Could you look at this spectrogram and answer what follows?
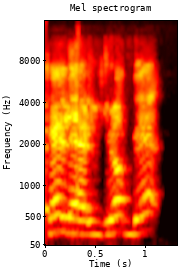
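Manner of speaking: loud, poorly done Cockney accent. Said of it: "That's why I don't try the accent".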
